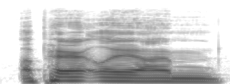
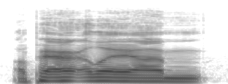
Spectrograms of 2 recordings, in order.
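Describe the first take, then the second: No difference in how they are said.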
